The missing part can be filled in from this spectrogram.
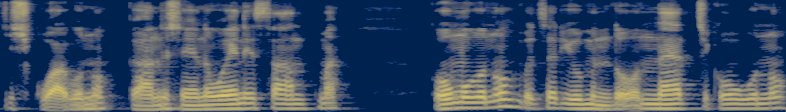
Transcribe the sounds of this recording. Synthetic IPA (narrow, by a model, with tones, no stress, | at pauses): t͡ʃi˧ʃkʷa̰˨ɡṵ˧nu˦ka˨nḭ˦ʃ̬ne˨na˧we˦ni˦sa˦˧nt̪ma˦ | ko˧wma˦ɡu˧nu˦be˧se˦ɾju˧me˨nd̪o̰˨ne˧˦t̪̚t͡ʃi˦ko˧wɡu˧nu˦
